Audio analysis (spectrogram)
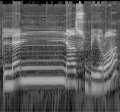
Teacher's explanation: ادغام بالغنہ آپس میں ملانا ہے اور غنے کے ساتھ ملانا ہے،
